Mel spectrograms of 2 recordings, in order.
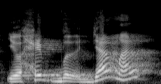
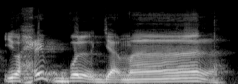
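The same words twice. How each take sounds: First: The vowel in 'ma' is cut short. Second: The vowel in 'ma' is held long. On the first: He loves camels. The speaker calls it wrong. "mencintai onta" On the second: He loves beauty. The speaker calls it right. "mencintai keindahan"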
